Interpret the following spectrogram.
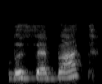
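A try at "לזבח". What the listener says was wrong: Lezevach. Zevach. I thought you said T.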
